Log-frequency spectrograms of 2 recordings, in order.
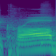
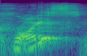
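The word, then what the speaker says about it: Crois: Shockingly enough, yeah, no, you'd think it would be Craw, but they actually just It's straight up Croy. pronounce it Croyce. With the Croyce? Is S it as the- Croyce?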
